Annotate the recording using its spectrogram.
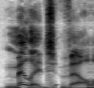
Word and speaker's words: Milledgeville: I don't know why, but it's Midgeville. – No, Milledgeville. – Millage, like village, right? – You want to put the D's in first.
